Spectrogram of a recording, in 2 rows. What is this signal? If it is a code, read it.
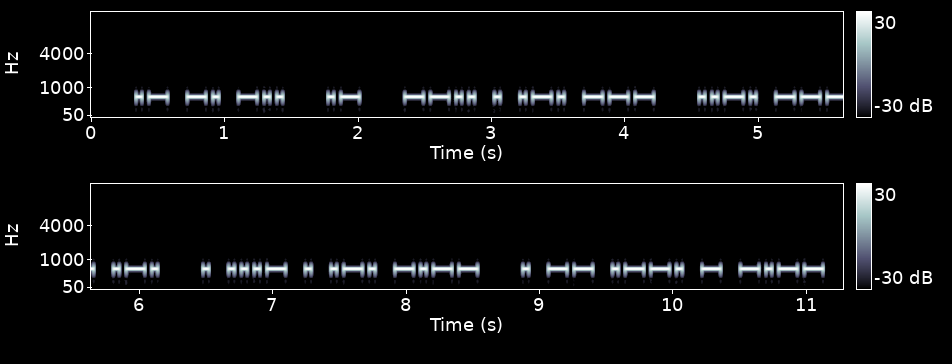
Morse code, heard as a keyed tone, about 25 wpm, 600 Hz. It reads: AND A ZERO FOR EVERY EMPTY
